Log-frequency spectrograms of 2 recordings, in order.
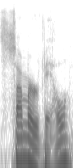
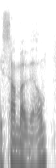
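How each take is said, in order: First: "Somerville" with a clear American R, sum-er-ville; "Somerville" said the standard way, R sounded. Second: "Somerville" the Boston way, R dropped: summa-ville; "Somerville" local style, no R in the middle. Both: Shown as a demonstration. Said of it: "but we say Somerville".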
